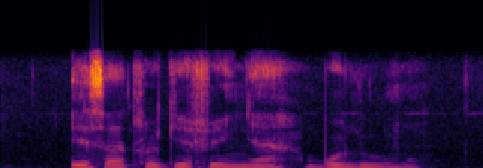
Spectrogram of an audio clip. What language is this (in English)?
Tswana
